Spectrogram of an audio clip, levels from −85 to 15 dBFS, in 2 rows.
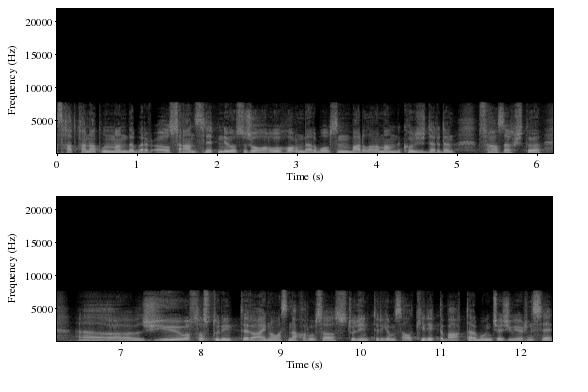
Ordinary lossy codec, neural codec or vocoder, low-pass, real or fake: none; codec, 16 kHz, 0.5 kbps, X-Codec, HuBERT features, trained on LibriSpeech; none; fake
